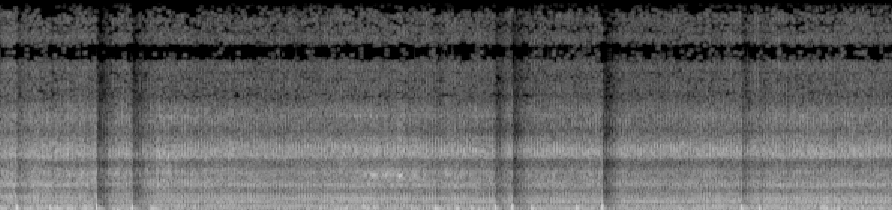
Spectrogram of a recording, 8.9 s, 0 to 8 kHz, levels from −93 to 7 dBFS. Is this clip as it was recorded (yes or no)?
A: yes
